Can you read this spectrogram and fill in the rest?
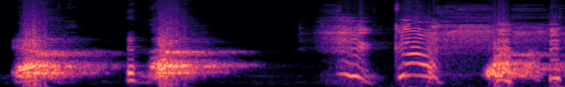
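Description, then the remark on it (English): Pet dogs bark loudly: two sharp, rough barks, a brief pause, then a run of higher, whining yips and barks. “now my dogs are being annoying, so.”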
